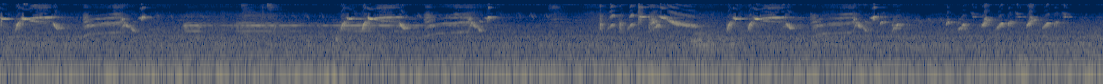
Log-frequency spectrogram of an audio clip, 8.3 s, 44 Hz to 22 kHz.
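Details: Goldfinch song from Corsica, recorded 7 November 2022: bright, tumbling twitters and quick slurred whistles in irregular bursts, including a brief thin buzzy passage, over a faint background hum.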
